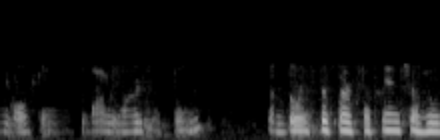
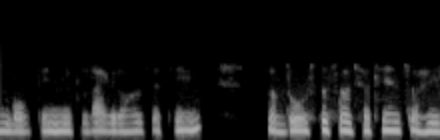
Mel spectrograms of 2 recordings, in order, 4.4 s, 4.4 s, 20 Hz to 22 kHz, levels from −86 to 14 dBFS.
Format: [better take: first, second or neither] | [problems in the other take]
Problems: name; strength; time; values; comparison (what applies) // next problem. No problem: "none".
second | noise reduction (neural mask model DeepFilterNet 3)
